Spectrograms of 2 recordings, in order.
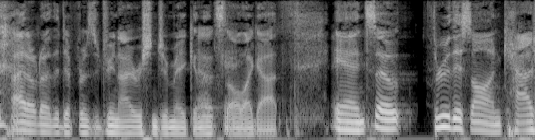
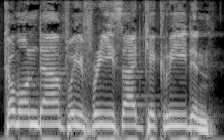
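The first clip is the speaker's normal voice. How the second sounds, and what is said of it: Fake Jamaican accent sounding Irish. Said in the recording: “You always sound Irish, like a leprechaun. ... it was a fake accent. ... But it was Jamaican. A Jamaican accent. Yeah, but it's you sound Irish. Like you sound like Lucky Charms when you do that.”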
